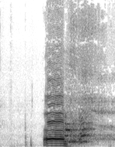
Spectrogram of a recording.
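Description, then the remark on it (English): A single loud, high-pitched puppy bark rings out, drawn out slightly into a yelp, after a couple of faint soft taps. “Hello, puppy.”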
